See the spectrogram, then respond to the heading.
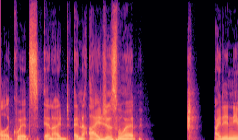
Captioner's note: clicks tongue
